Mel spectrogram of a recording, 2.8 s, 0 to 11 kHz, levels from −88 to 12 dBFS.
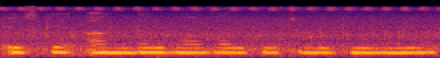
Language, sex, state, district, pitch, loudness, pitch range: Hindi, female, Bihar, Katihar, 230 Hz, -14 LUFS, 225-235 Hz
